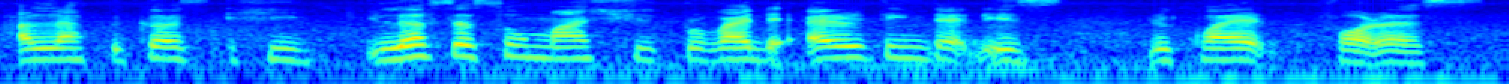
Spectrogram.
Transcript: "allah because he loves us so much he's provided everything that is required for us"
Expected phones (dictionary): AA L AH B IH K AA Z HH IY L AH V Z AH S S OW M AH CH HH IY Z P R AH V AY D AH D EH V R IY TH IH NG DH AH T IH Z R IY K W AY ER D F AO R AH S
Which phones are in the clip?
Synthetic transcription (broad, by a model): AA L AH B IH K AA S HH IY L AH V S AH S S OW M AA CH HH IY S P R AH V AY D AH D EH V R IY T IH NG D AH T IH S R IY K W AY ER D F AO R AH S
